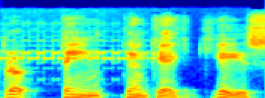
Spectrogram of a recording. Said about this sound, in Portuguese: Isso é um telefone.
